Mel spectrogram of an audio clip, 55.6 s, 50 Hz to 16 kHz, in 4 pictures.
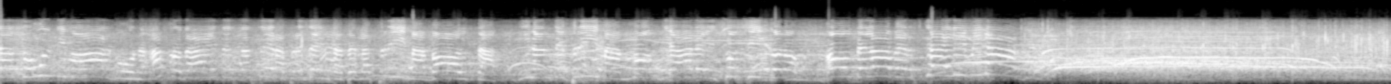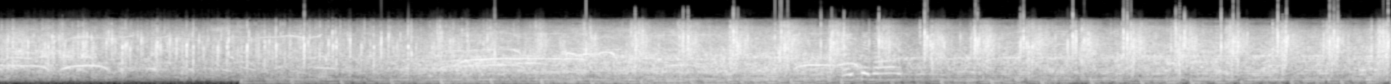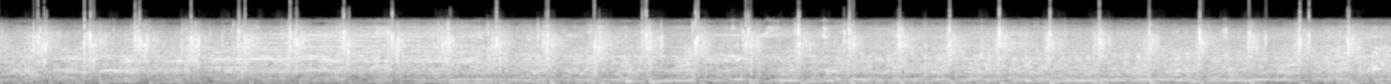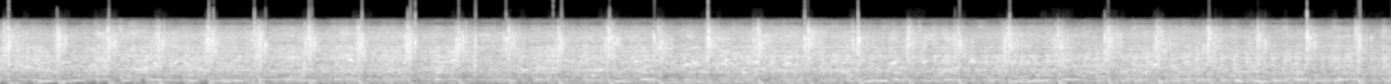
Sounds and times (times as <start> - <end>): Middle Eastern music: 16.4 - 55.6.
